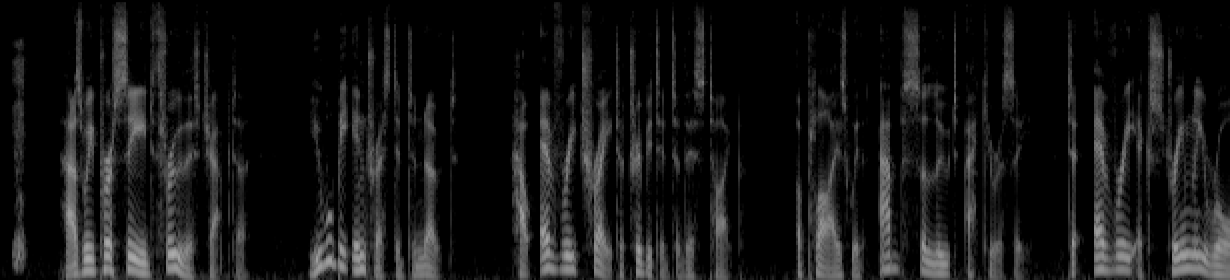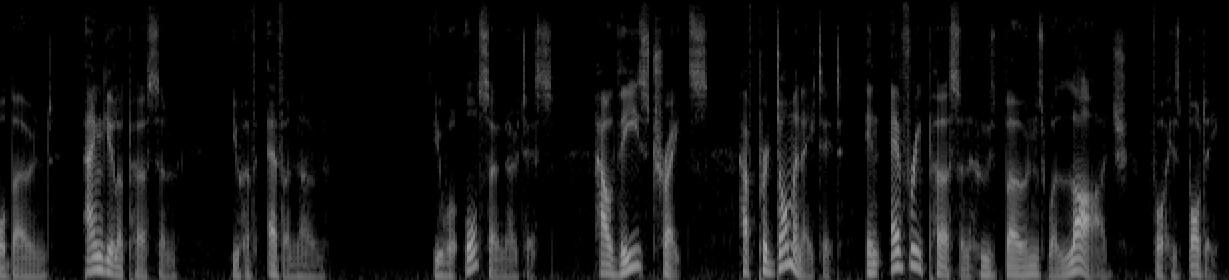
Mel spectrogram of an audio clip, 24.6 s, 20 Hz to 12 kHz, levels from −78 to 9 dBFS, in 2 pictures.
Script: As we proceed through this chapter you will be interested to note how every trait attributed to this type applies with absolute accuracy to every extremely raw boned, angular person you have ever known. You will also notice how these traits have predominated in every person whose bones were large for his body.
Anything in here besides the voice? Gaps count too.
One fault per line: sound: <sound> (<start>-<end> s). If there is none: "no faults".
sound: sniff (0.1-0.3 s)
